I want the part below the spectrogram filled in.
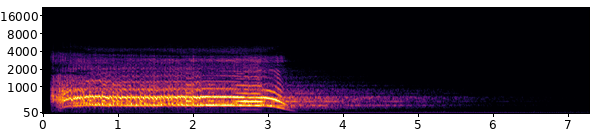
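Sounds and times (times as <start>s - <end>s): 
dragon beast scream: 0.1s - 3.5s.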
